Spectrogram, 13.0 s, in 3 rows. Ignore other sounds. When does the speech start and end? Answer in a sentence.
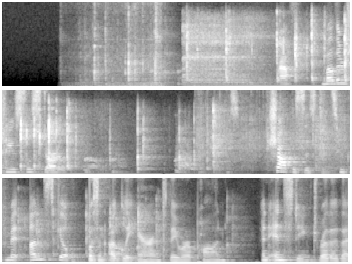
The speech can be heard from 3.5 to 5.2 s and from 7.2 to 13.0 s.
